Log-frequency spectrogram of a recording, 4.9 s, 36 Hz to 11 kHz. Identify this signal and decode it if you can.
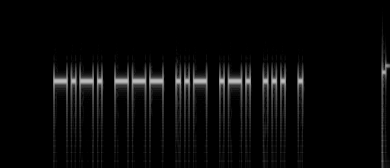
Morse code, heard as a keyed tone, about 22 wpm, 700 Hz. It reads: COURSE
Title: Sentences from Top 500 Words - New Word Drill - 22wpm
